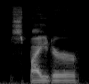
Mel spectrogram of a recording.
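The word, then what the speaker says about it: SPDR: You can invest in this through what is called the Spider ETF. People pronounce this as spider.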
